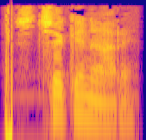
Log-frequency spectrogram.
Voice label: "scechenare", Veneto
